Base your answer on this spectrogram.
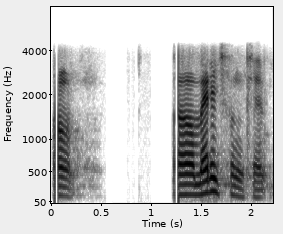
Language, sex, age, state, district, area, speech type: Tamil, male, 30-45, Tamil Nadu, Tiruvarur, rural, conversation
